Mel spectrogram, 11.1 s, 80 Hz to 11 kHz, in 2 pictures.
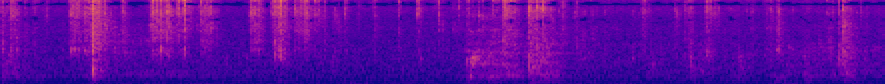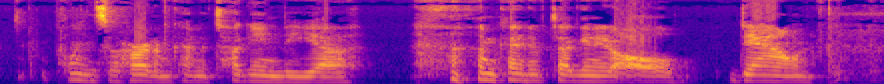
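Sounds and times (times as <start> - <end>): basket weaving rustling and clicks: 0.0 - 6.7.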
